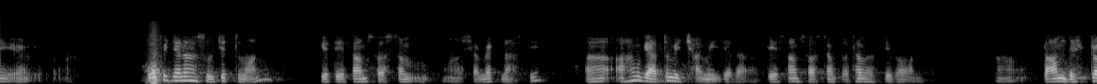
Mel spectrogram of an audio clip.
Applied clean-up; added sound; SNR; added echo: none; Whoosh, swoosh, swish; -2 dB; none.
